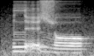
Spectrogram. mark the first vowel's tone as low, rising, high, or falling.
high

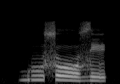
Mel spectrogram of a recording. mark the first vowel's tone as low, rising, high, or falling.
high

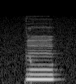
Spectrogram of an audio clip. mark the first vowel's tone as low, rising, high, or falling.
high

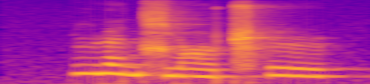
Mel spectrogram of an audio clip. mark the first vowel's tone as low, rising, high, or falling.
falling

